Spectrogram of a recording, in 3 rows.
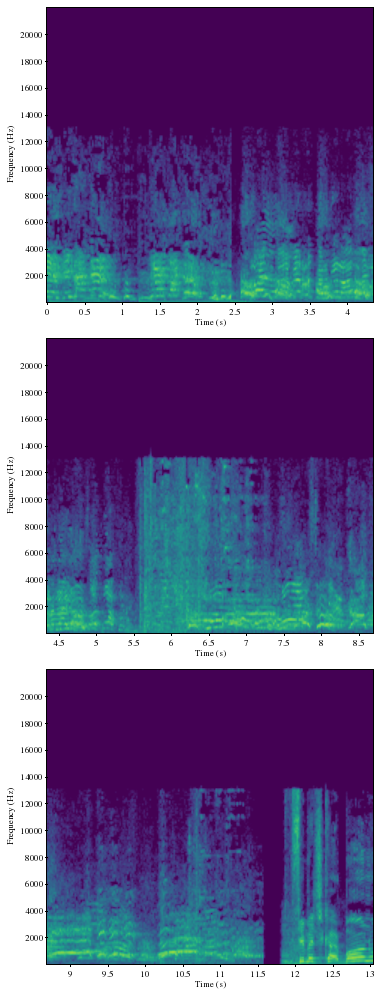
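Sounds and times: laughter: 0:00.0 - 0:05.1
excited voices: 0:00.0 - 0:11.6.

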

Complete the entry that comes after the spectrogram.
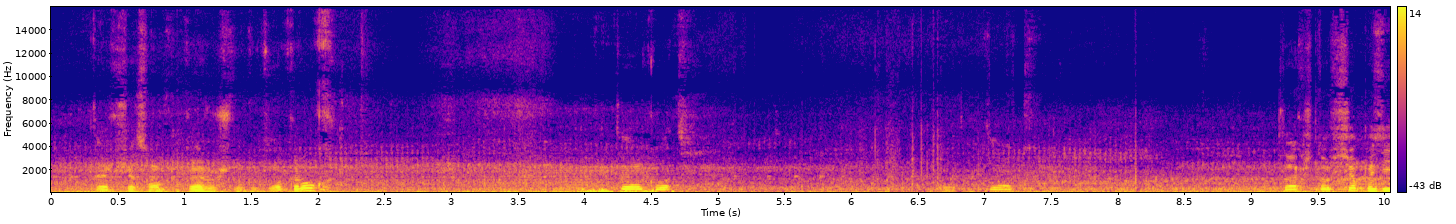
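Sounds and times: distant vehicle engines humming: 0:00.0 - 0:10.0.

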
